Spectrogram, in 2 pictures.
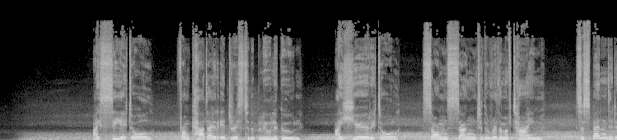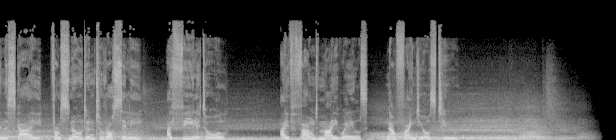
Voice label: Ad, Visit Wales

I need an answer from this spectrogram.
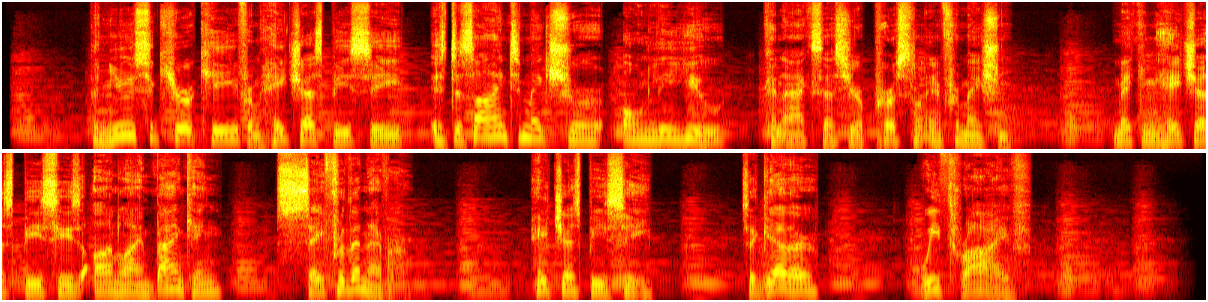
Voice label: Upbeat, Natural; HSBC

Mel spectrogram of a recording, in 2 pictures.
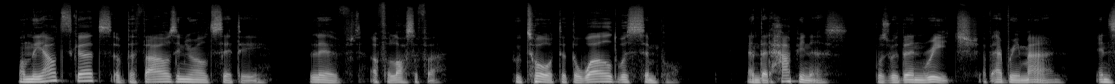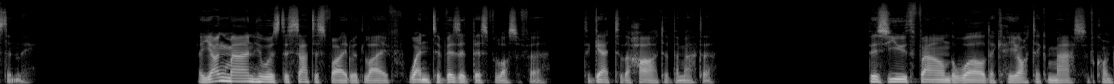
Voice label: Audiobook

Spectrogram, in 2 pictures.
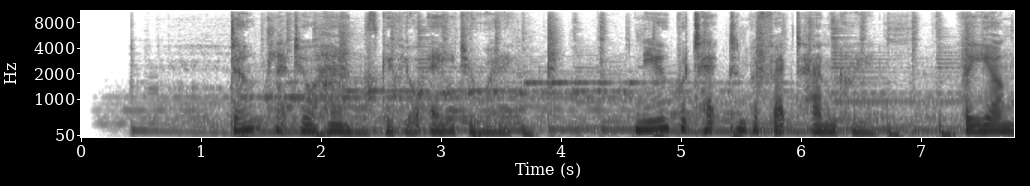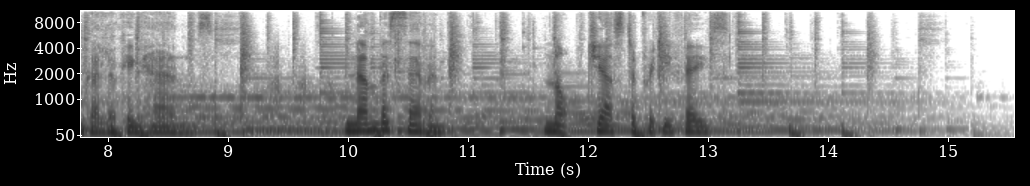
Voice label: Commercial Reel

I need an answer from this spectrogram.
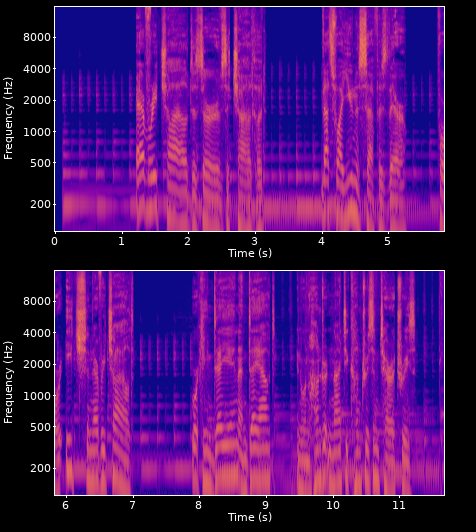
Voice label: Light, Engaging; UNICEF

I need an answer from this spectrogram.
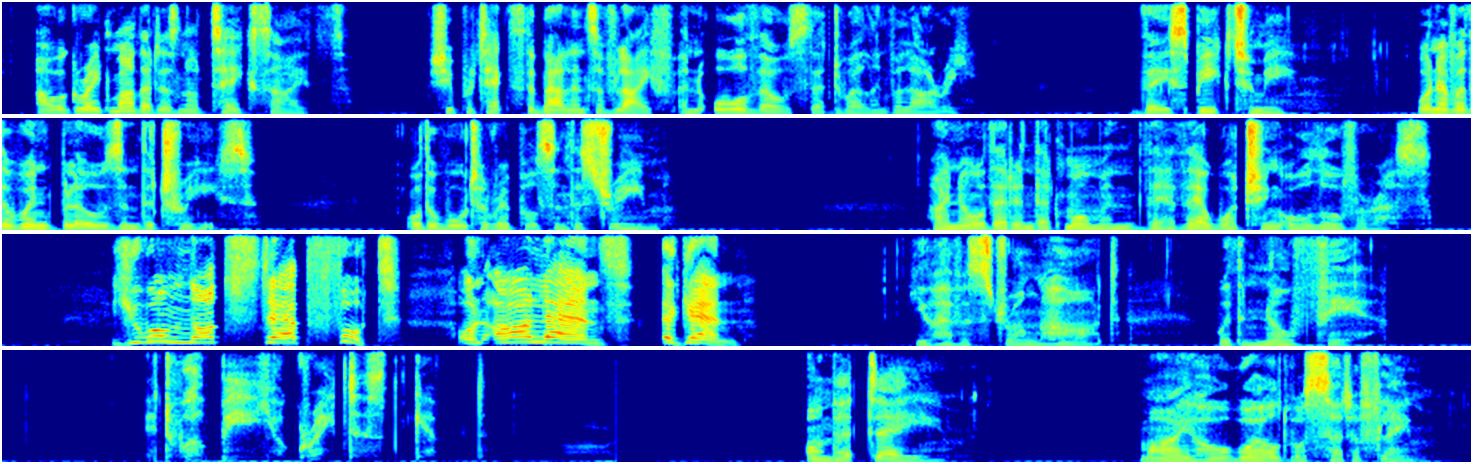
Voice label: Eastern European (neutral) - Gaming

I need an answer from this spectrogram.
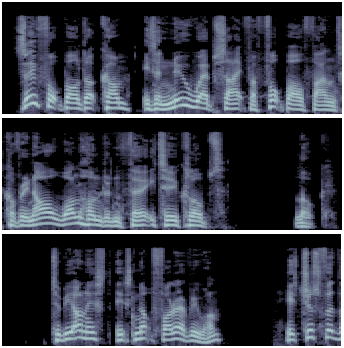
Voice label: Matey, Bold, Genuine; Zoo Football

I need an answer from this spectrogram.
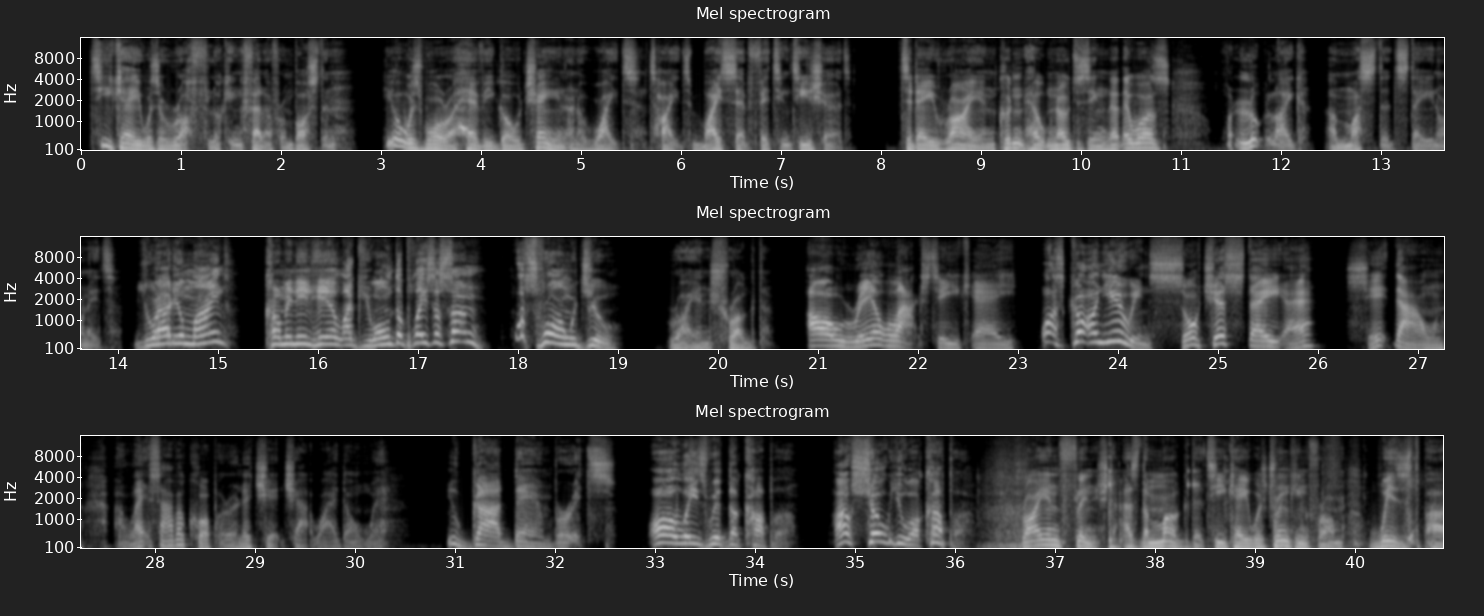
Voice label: Narration

